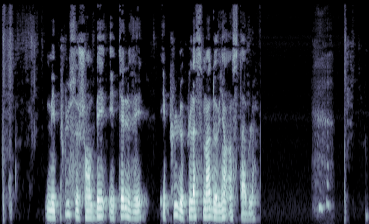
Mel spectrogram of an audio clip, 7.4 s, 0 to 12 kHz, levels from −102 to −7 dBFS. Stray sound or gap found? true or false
true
